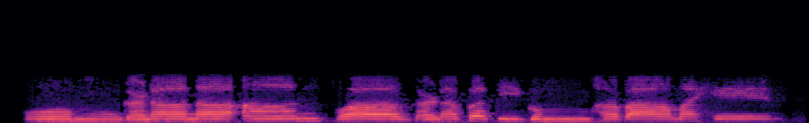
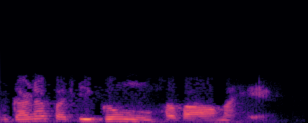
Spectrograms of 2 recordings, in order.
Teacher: that's anuswara, but it's changing to this unique gum sound · that's really Ganapatim, but because it's followed by a ha in the Havamahe, it becomes Ganapati Gum Havamahe. So that's why you hear that gum sound in the Vedas.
